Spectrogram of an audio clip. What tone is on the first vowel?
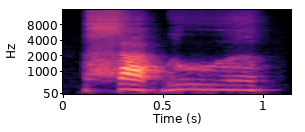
low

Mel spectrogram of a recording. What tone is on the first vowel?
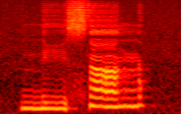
low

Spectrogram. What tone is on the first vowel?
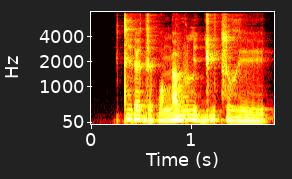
high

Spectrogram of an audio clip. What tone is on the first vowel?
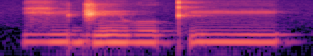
high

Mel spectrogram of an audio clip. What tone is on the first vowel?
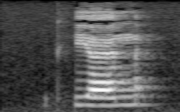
rising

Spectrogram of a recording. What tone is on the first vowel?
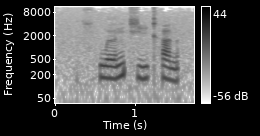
rising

